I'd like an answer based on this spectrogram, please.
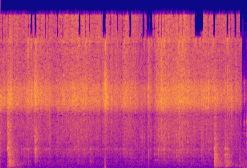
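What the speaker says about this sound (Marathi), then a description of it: "आता थोड्या मिरच्या भाजून घेते. मिरच्या भाजताना थोडंसं तेल टाकते मी त्याच्यात" Green chillies roast in a little oil in a pan, giving a steady, fairly quiet sizzle close by with a few sharp crackles and pops scattered through it.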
